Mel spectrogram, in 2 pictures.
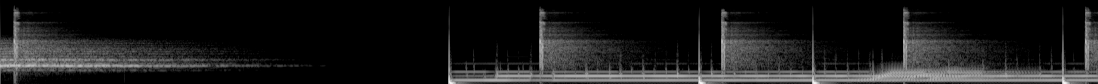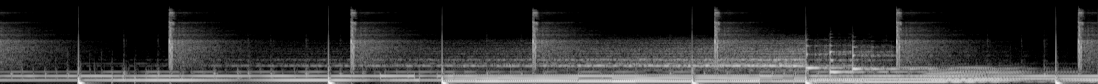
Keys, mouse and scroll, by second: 1.3 click, 2.8 click, 4.2 Escape, 5.0 click, 6.2 click, 7.6 KP_7, 8.6 KP_2, 13.6 click, 14.9 click, 17.8 click, 19.2 KP_2, 20.9 click.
